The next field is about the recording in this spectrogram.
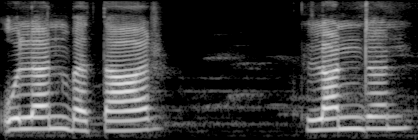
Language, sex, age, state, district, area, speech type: Bengali, female, 18-30, West Bengal, Howrah, urban, spontaneous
